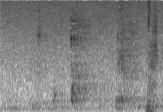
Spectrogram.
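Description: A quick sneeze breaks the quiet, arriving as a few short breathy bursts with the loudest one at the end. No one is talking.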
